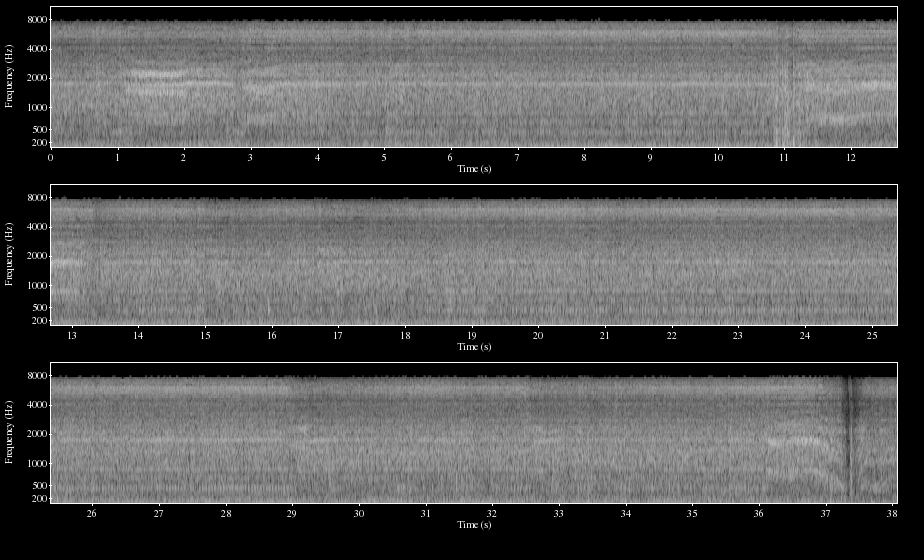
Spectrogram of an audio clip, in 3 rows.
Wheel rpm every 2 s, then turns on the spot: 220, 220, 230, 230, 230, 230, 230, 230, 230, 230, 230, 240, 230, 230, 230, 230, 230, 230, 140.
none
